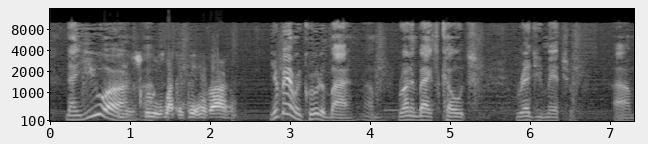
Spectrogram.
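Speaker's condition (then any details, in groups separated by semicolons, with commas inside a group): No condition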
